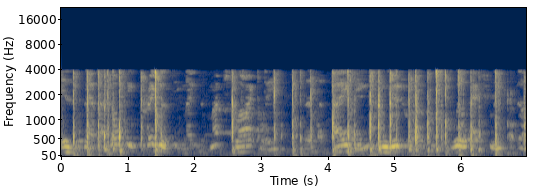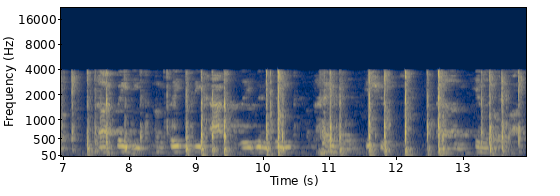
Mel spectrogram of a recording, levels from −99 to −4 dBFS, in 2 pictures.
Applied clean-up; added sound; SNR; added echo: classical method WPE with log-MMSE.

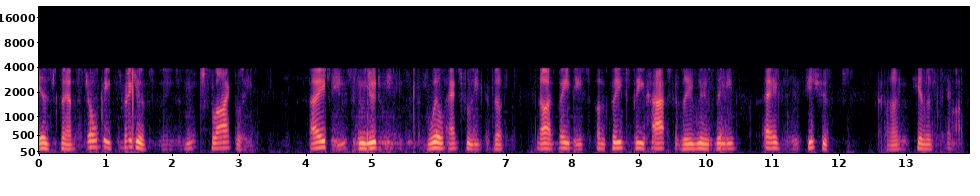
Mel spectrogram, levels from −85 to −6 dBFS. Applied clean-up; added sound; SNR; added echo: neural separator model SepFormer WHAMR!.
